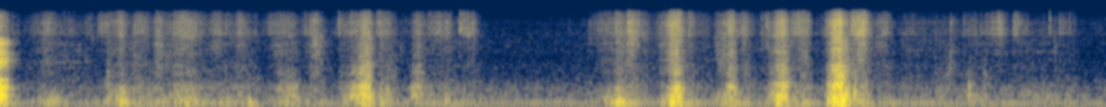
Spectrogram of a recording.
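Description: Faint knife cuts through slabs of pork fatback on a wooden cutting board: a few soft strokes and taps, mostly in the second half, with near silence between.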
